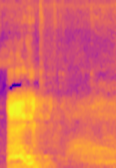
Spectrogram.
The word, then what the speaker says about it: tahun: penjajahan Apa bedanya coba ditulisnya a h n tapi dibacanya tahun kalau penjajahan apa penjajahan tidak karena itu diapit oleh vokal yang sama penjajahan a h a kalau tahun U dan a diapit oleh vokal yang berbeda dibaca lemah ya Coba anak laporan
